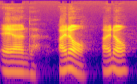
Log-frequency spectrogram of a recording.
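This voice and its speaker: A man's voice: medium pitch, takes it slowly, fairly bright tone, no echo. A pastor in his forties giving a conversational sermon with self-deprecating humor. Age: 40s.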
